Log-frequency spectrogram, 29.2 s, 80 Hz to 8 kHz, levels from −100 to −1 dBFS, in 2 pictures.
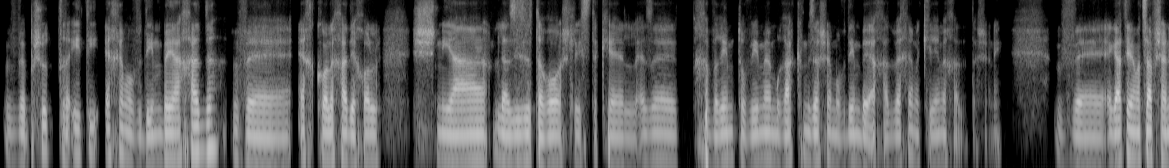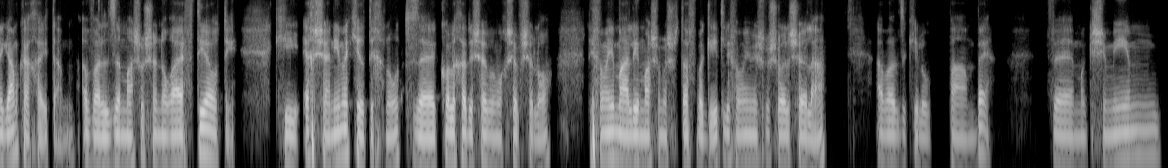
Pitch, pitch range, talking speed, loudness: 100 Hz, 95-105 Hz, 140 wpm, -30 LUFS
